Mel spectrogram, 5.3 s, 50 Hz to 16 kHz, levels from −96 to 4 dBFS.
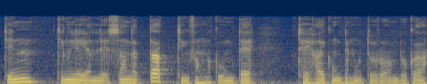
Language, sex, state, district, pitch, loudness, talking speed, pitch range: Mizo, male, Mizoram, Aizawl, 115 Hz, -20 LUFS, 215 wpm, 105-125 Hz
